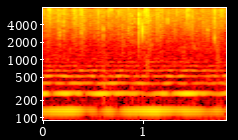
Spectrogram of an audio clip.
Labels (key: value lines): label: biophony, midshipman
recorder: SoundTrap 500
